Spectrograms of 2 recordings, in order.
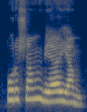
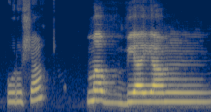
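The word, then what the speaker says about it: पुरुषमव्ययम्: Yes ma'am ma'am ये जो word है पुरुष पुरुषम व्ययम इसको हमने ब्रेक कैसे किया था?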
